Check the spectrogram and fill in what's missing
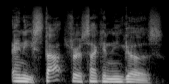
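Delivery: ordinary talk, nothing marked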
